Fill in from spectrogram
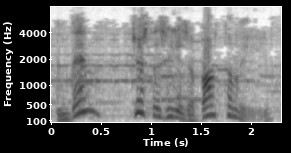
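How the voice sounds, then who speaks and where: Wary New sidekick and narrator, radio drama, formal phrasing, high voice, music behind. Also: male voice, normal speed. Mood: storytelling. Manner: formal wording without contractions, deadpan storytelling. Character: wary, loyal Broadway sidekick who narrates the tale. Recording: muffled vintage radio recording with music.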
